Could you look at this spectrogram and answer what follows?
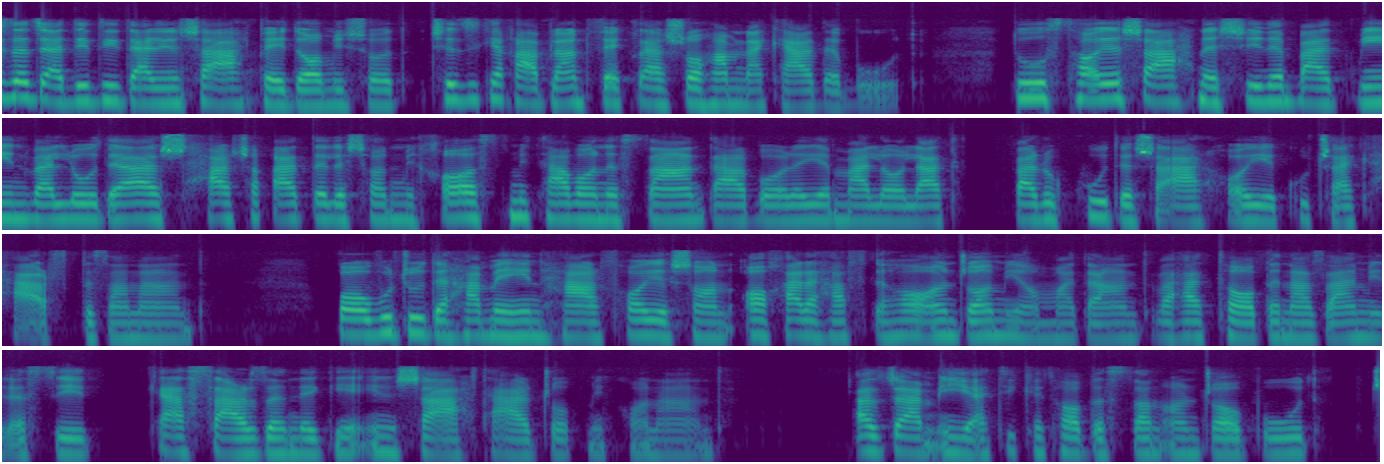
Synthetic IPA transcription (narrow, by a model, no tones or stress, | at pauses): iːze̞d͡ʒæd̪iːd̪iːd̪æɾinʃæhɾpʰe̞jd̪ɒːmiːʃo̞d̪̥t͡ʃʰiːziːcʰe̞ɣæblænfe̞cʰɾæʃɾoːɦæmnæcʰæɾd̪e̞bṵːd̪̥ː | uːst̪hɒːje̞ʃæɾne̞ʃiːne̞bæd̪̚biːnvæloːd̪eæʃhæɾt͡ʃʰe̞ɣæd̪̚ːe̞le̞ʃɒːnmiːxɒːst̪miːt̪ʰævɒːne̞st̪ænd̪ːæɾbɒːɾe̞je̞mælɒːlæt̪ʰ | væɾokʰuːd̪e̞ʃæ̰hɾhɒ̰ːje̞kʰuːt͡ʃʰæ̰cʰhæ̰ːɾfb̥e̞zænænd̪̥ | b̥ɒːvod͡ʒuːd̪e̞ɦæmejiːnhæɾfhɒːjeʃɒːnɒːxæɾeɦæft̪e̞ɦɒːɒnd͡ʒɒːmiːjɒːmæd̪ænd̪væɦæt̪ʰːɒːbe̞næzæɾmiːɾḛsiːd̪̥̚ | cʰeæz̥sæɾze̞nd̪e̞ɟiːjḛʔiːnʃæ̰hɾ̥t̪ʰææd͡ʒːo̞b̥̚miːkʰo̞̰nænd̪̥ | æzd͡ʒæmʔijæt̪ʰiːcʰe̞t̪ʰɒːbe̞st̪ɒːnʔɒ̰nd͡ʒɒːbuːd̪̥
